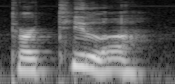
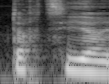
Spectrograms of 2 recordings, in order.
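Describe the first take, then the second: First: The double L is said as an L. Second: The double L is not said as an L. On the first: The speaker calls it wrong. "like an L sound" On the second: The speaker calls it right. "we say tortilla in French"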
